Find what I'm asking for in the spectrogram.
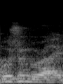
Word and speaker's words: Bujumbura: And recently we were emailed because there were three brothers in, I don't want to get this wrong, Bujumbura, Burundi. Africa. Is that how you say it? – Yeah, what? Bujumbura, it's in Burundi.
